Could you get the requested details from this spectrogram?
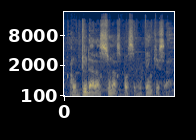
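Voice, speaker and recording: An actor playing a polite, eager young suitor, respectful and grateful. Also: male voice, deep voice, flat delivery, quick pace, dark tone, soft background music, natural voice.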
